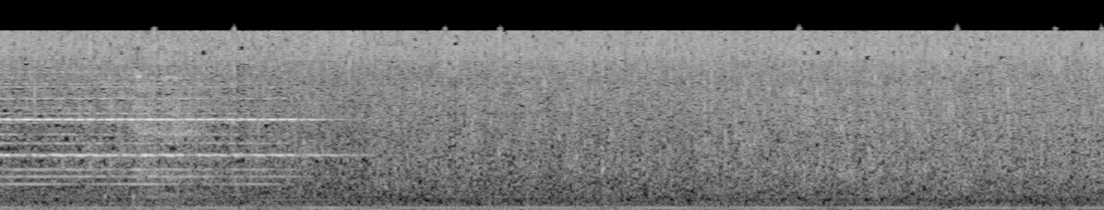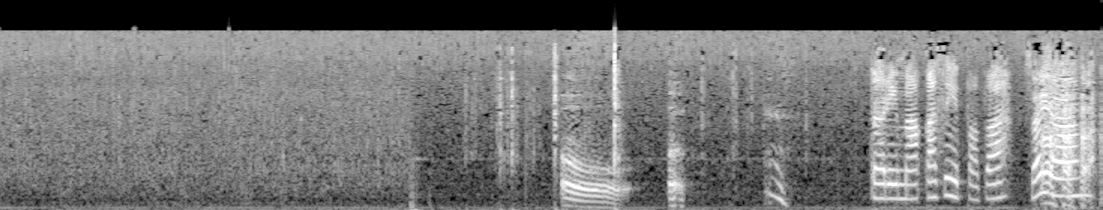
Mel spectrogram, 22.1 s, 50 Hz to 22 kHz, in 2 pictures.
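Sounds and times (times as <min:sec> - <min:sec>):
held music chord: 0:00.0 - 0:05.0
film soundtrack hiss and hum: 0:00.0 - 0:22.0.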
